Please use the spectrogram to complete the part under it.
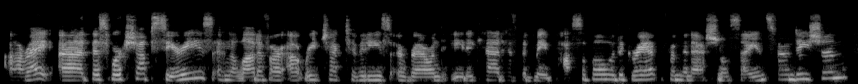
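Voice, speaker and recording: A woman leading an online workshop on a video call, explaining the steps in a friendly way with many ums, a little hoarse from a cold. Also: medium pitch, brisk, hardly any pauses, pushed and bright, no room sound, rough recording. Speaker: workshop leader, lab director.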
